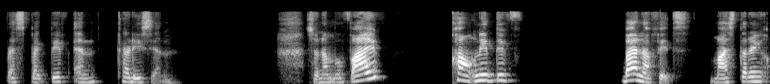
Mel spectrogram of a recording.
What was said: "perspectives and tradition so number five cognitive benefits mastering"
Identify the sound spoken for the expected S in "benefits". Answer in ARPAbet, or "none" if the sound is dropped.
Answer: S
